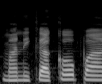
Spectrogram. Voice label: "mani kakopa", Wamesa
